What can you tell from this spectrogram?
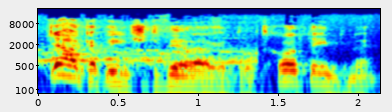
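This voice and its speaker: Speaking quickly with big swings in pitch, this medium-voiced young gaming host is nonetheless drowsy and tired. He rambles, mutters to himself, and swears a bit over game music in a small room at home.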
